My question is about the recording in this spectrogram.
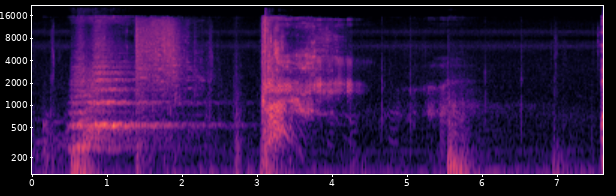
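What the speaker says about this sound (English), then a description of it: "That glass shattered and it's gonna attract more zombies." Glass shatters in the Project Zomboid video game, a bright burst of breaking with a scattered tail, set among other short thuds and clatters against a steady low hum.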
